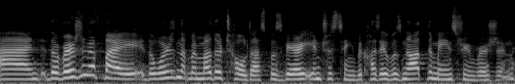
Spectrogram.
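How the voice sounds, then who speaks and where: A woman talks fairly quickly, her high pitch varying in an ordinary way. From Indian family background (Urdu-speaking household). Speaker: nurse. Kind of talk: TEDx talk.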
